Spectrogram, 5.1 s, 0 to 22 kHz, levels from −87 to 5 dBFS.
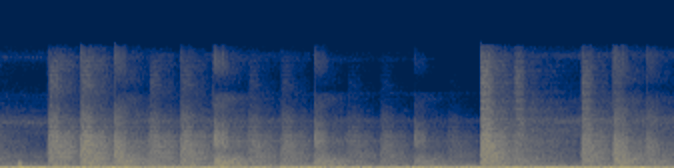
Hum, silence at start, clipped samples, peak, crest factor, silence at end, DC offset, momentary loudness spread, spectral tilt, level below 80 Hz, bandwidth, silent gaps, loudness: none; 0 s; under 0.1%; -10 dBFS; 12 dB; 0 s; under 0.1%; 4 LU; -5 dB/octave; -26 dBFS; 14 kHz; none; -27 LUFS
